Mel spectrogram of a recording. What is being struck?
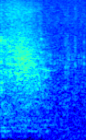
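Nothing is struck.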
